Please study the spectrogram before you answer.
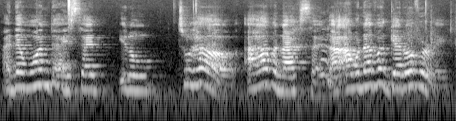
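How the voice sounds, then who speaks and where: A woman's voice: high voice, animated, fairly quick, fairly bright tone. Nigerian woman in her fifties, an earnest host who repeats key phrases, recorded in a roomy space with the mic set well back. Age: 50s. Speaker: host giving advice. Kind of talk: motivational Q&A talk. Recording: roomy distant mic, faint noise.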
